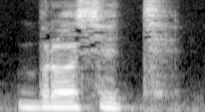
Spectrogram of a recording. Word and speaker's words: бросить: और प्रोनाउंसिएशन कुछ इस तरह से होगी, ब्रोसिथ, ब्रोसिथ, ब्रोसिथ।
